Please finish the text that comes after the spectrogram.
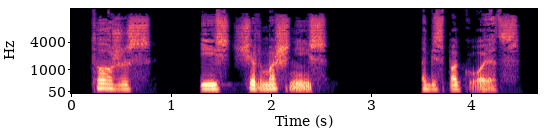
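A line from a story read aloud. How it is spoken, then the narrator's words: Flustered near-whisper mumble. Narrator (Russian): пробормотал Смердяков почти шепотом, точно как бы потерявшись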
